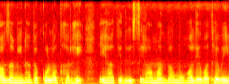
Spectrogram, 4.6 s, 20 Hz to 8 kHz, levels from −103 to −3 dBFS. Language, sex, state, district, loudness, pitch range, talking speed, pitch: Chhattisgarhi, female, Chhattisgarh, Raigarh, -14 LUFS, 200-220 Hz, 185 wpm, 210 Hz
